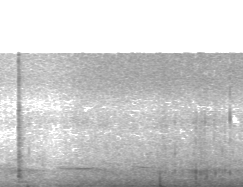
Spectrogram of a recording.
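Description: Quiet outdoor background with a few faint, light knocks: one shortly after the start and two weaker ones near the end.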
